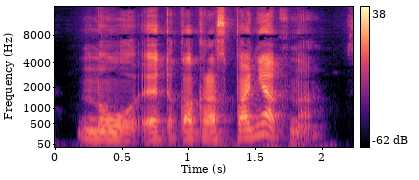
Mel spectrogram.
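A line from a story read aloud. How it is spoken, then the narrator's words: Plain. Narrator (Russian): сказал Крадок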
